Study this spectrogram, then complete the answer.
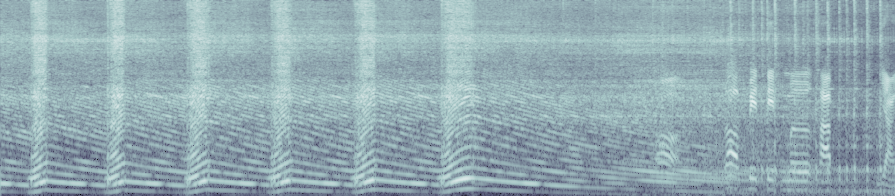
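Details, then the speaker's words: Honda NSR two-stroke motorcycle, square-headlight model, new gaskets, likely freshly rebuilt: crisp throttle blips about once a second, revs climbing and dropping cleanly with no knocks or whine; healthy. "ก็น่าจะฟิตมาใหม่แล้วนะครับไม่มีเสียงดังไม่มีเสียงหอนเลย"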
